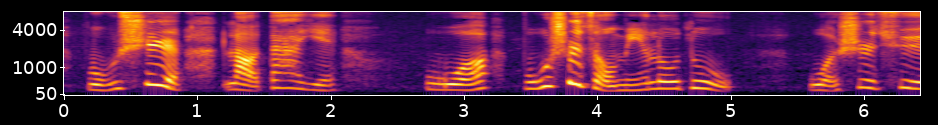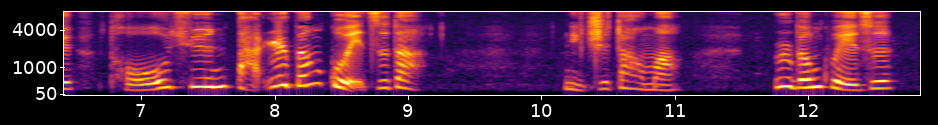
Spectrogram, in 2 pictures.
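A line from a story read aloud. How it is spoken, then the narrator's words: Smiling reply. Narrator (Chinese): 小木人儿含笑的回答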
